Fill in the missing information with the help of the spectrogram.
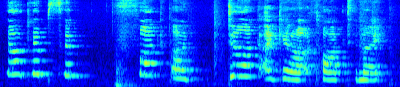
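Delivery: high, squeaky voice through laughter; laughing exasperation. Real, not acted. Streamer owning up to a name mix-up, laughing high.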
